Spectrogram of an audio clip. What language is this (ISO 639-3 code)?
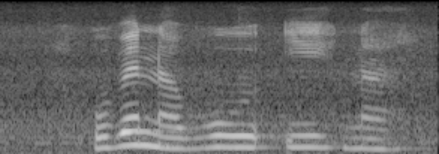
ven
